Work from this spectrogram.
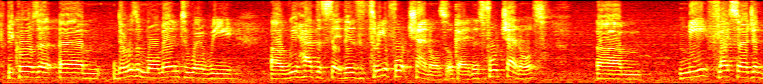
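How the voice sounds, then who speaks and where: Casual streamer: man, rambling, mid-pitched voice, faint background noise. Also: low-quality recording. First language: Italian. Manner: rambling, many fillers and restarts, reads out chat. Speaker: flight simulator streamer. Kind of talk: casual live-stream chat.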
